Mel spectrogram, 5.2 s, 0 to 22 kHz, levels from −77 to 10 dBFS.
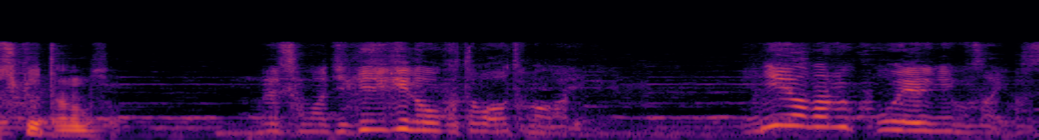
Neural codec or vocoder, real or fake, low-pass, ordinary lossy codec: codec, 16 kHz in and 24 kHz out, 1.1 kbps, FireRedTTS-2 codec; fake; 7.2 kHz; none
